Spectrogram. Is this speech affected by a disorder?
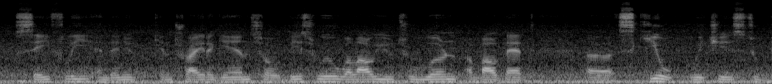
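No.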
